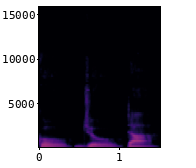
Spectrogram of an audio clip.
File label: "kojota", concat syllables; Affixing experiment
